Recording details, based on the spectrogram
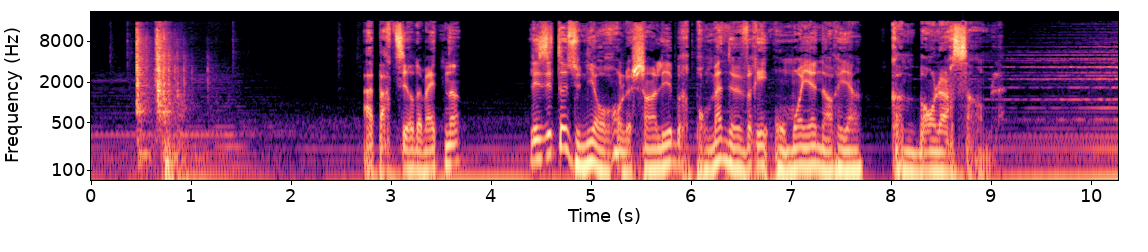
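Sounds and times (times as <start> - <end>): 
conference room door swinging shut with a scrape: 0.4 - 1.4
speech: 2.8 - 3.8, 4.4 - 9.2.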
